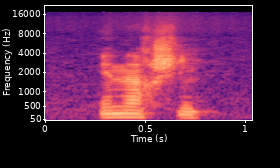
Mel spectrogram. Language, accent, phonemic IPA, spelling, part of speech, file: French, France, /e.naʁ.ʃi/, énarchie, noun, LL-Q150 (fra)-énarchie.wav
- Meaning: government/rule by the énarques (graduates of the École nationale d'administration)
